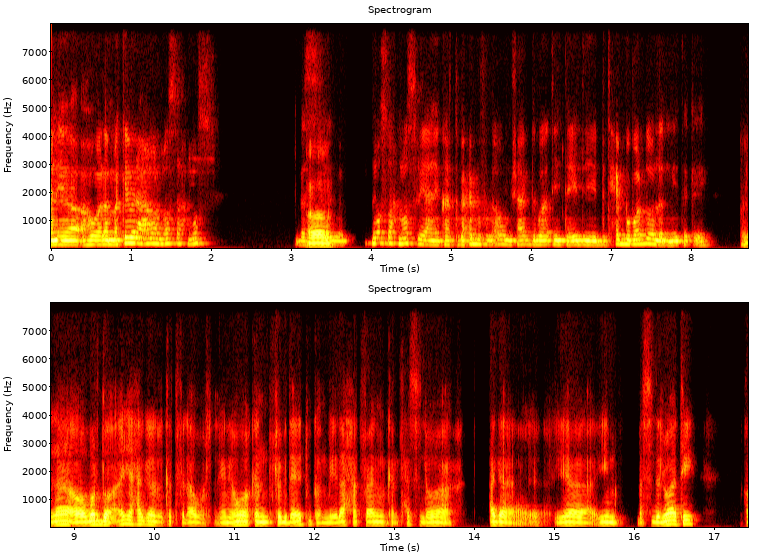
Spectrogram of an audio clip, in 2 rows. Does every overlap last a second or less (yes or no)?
yes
